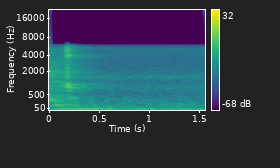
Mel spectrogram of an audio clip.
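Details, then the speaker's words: Single-phase pump motor rated 6.3 A: a single sharp tick over the low motor hum as the centrifugal start switch inside the motor disengages, alongside the contactor click. Normal switching, not a fault. "there's a pause there that's the start switch in the motor letting go that's the tick tick that I'm hearing yet one is the contactor and one is the motor kick so there's a mechanical switch inside that motor and it's a centripetal switch"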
